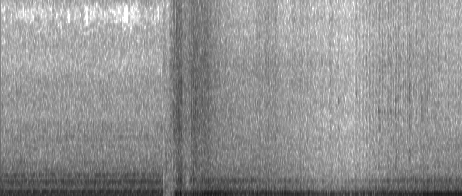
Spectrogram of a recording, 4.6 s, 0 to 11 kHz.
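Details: Chevrolet Corvette C8 remote-started after the K&N air filters were cleaned, re-oiled and refitted. Starter catches, revs flare briefly, then the V8 settles into a steady, even idle with no misses or knocks; healthy start.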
